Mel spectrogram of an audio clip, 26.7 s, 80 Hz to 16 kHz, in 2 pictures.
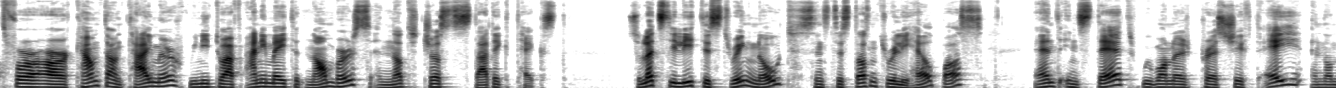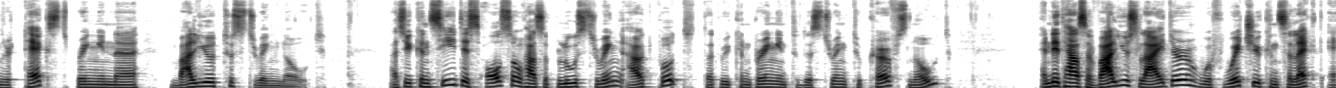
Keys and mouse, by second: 0.6-1.4 ctrl+middle drag, 1.7 shift+middle drag, 5.8 middle click, 7.4 click, 8.3 x, 10.4 shift+a, 18.2-21.2 drag, 22.8 shift+middle click, 24.3-26.7 drag.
